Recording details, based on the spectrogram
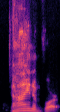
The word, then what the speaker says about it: Dynevor: Well, I need your help with the pronunciation of the diamond of the season's last name. Phoebe Denver? – Dinovore. – Ooh, that sounds so pretty. – It even sounds like diamond.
